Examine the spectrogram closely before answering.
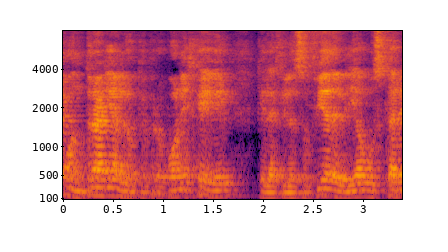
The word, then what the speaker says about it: Hegel: Ya se escribe eel, se pronuncia Hegel.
